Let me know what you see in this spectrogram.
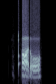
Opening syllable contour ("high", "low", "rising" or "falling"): high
